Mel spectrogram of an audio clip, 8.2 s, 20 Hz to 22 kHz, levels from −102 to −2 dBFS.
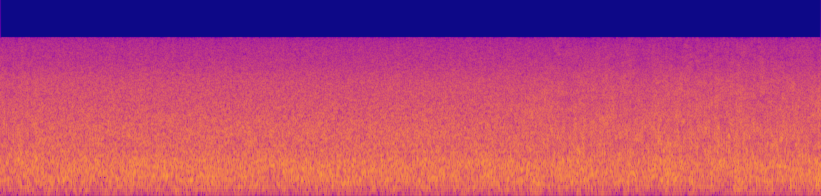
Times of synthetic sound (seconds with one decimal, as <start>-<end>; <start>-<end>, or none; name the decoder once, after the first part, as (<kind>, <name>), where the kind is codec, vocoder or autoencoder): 0.0-0.4 (codec, HILCodec); 5.3-8.2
